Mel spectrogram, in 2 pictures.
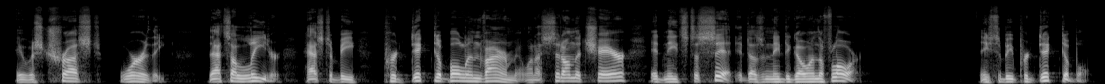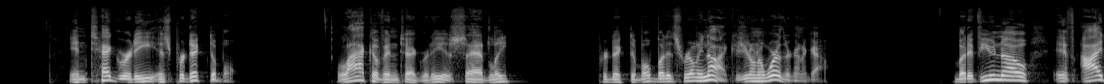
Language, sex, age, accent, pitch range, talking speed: English, male, 50-69, American, 125-185 Hz, 170 wpm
